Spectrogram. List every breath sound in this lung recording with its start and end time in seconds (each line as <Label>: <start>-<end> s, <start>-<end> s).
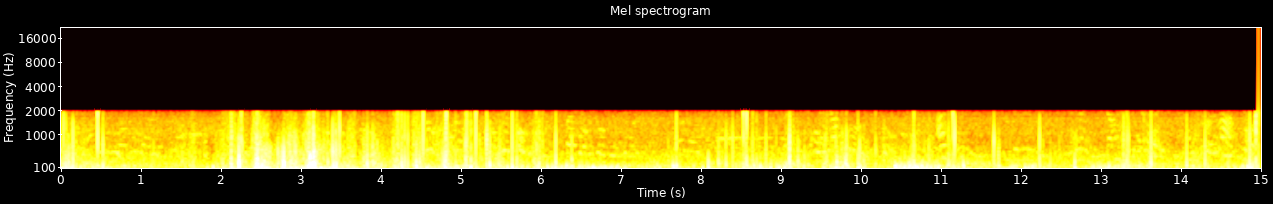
Inhalation: 6.40-7.12 s, 10.45-11.17 s, 12.98-13.74 s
